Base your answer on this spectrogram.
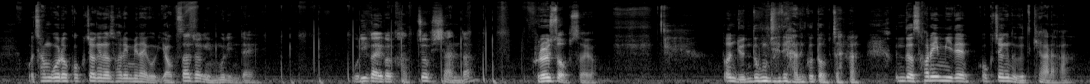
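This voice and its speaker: Talking very fast yet with long, frequent pauses, a man with a fairly high pitch and vocal fry makes very wide pitch swings. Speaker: literature teacher. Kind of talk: lecture. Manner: casual, conversational.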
